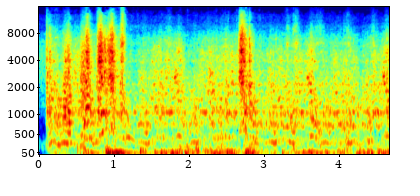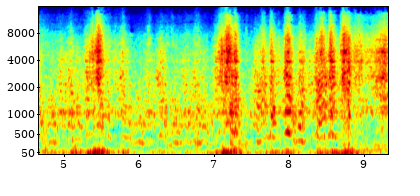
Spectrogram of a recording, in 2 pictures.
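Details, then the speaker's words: 1981 Chevy truck V8, first start after sitting about 29–31 years: lumpy, stumbling running with uneven pops and surges that never settles; owner suspects timing or rocker arms. "oh sounds like she's out of time like bad at a time or something like that because it ain't sounded right may i have a rocker arm or something off or multiple rocker arms off"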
